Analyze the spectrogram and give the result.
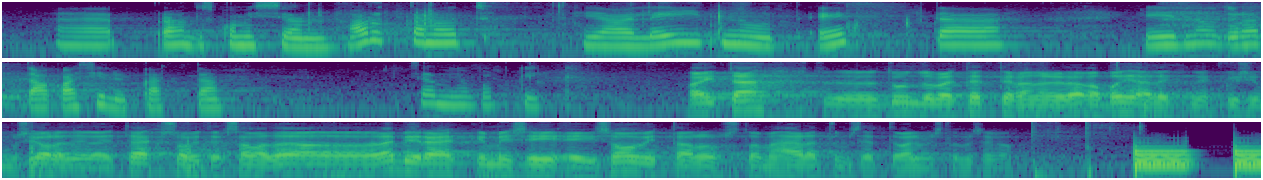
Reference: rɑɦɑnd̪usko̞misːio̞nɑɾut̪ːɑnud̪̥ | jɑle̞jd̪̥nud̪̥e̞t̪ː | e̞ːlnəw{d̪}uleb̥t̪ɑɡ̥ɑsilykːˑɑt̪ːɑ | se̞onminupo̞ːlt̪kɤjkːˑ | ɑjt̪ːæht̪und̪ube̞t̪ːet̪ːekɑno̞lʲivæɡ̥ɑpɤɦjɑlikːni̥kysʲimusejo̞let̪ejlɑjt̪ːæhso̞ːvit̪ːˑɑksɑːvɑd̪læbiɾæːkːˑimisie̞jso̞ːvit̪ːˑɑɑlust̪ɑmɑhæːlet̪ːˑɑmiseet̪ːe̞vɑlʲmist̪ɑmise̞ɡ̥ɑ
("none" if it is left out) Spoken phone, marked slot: t̪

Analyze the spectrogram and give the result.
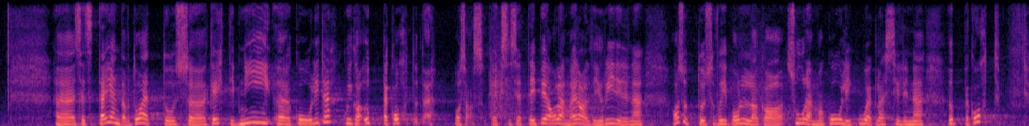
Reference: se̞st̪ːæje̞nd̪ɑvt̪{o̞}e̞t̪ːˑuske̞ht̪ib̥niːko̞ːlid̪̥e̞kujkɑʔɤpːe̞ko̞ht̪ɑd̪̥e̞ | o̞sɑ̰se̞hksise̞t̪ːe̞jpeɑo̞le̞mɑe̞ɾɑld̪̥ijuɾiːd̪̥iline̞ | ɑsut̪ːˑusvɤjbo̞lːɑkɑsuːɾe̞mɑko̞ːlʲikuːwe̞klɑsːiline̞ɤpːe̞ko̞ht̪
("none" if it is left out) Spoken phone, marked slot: o̞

